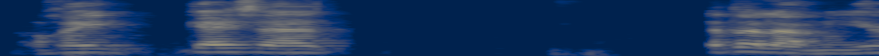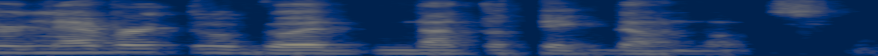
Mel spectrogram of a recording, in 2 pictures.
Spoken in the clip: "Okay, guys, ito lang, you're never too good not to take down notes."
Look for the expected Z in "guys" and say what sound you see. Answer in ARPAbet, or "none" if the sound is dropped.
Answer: S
